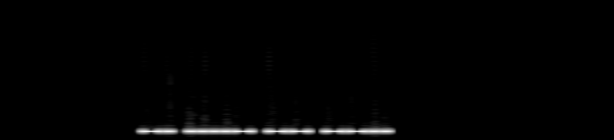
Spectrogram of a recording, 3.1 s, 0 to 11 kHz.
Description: Morse code, heard as a keyed tone, about 41 wpm, 700 Hz. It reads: N4MZ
